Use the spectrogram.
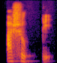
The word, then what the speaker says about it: আসক্তি: থাকলে পুত হয়ে গেছে প্রজাপতি দুইটা শেষ তারপর আসক্তি এটার উচ্চারণটা কি আসক্তি তাইলে তো স্বরায় আছে কোন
